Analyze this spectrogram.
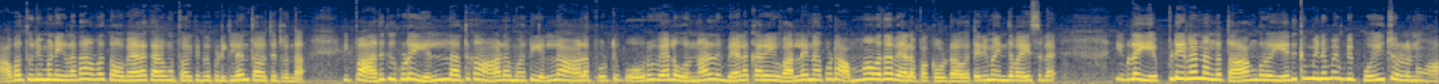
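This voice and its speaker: Brief: man voicing a wronged young husband in a cartoon, high-pitched and rapid, complaining. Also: narrow, tinny audio, natural voice. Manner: complaining, aggrieved, rhetorical questions. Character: exasperated young husband, wronged and self-pitying.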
